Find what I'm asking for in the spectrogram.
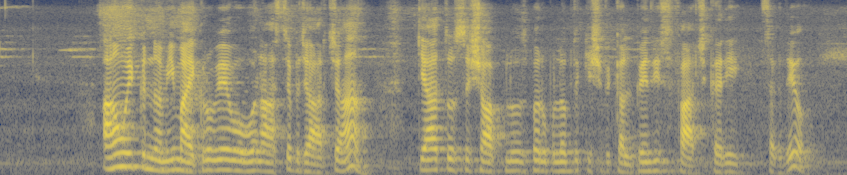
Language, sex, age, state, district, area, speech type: Dogri, male, 45-60, Jammu and Kashmir, Jammu, urban, read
